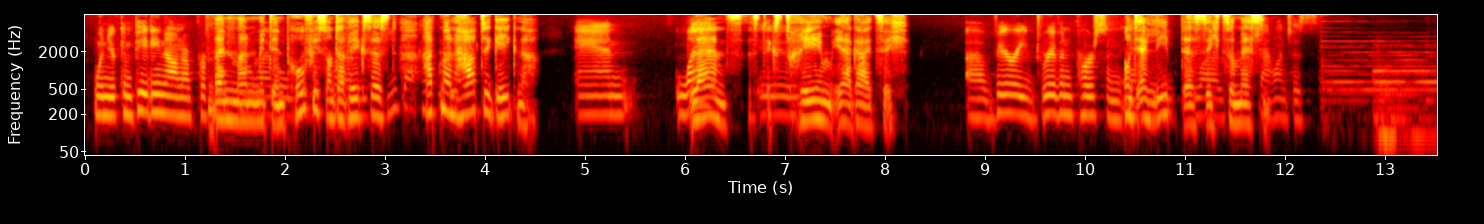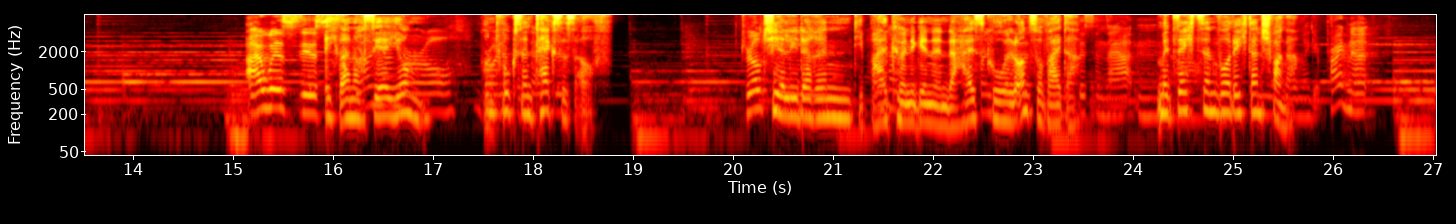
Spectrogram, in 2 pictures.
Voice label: Voice Over; Lance Armstrong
